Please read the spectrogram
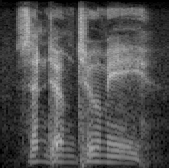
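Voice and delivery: deep, heavy voice. Game master voicing an unseen speaker the players hear, deeper, heavier voice. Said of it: "you hear a deeper, uh, heavier voice".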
